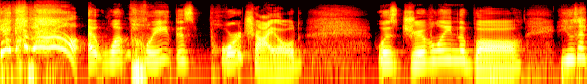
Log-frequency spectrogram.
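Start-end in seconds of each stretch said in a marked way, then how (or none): 0.0-0.8 mock very high, screeching scream. Describing a coach yelling at his own players on the field, imitating a coach screaming. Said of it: "screaming at his own players".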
